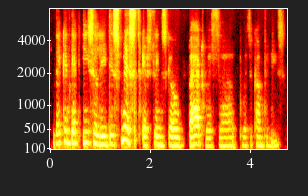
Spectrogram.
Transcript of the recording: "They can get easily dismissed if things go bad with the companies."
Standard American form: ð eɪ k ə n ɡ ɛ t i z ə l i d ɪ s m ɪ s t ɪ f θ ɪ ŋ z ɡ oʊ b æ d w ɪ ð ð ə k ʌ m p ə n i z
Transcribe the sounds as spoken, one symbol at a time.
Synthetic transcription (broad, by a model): ð eɪ k ə n ɡ ɛ t i z ə l i d ɪ s m ɪ s t ɪ f θ ɪ ŋ z ɡ oʊ b æ d w ɪ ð ð ə k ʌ m p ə n i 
